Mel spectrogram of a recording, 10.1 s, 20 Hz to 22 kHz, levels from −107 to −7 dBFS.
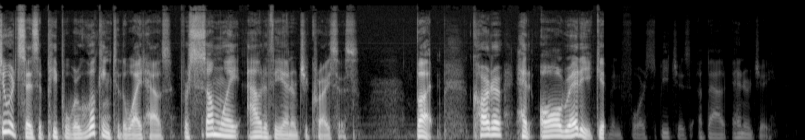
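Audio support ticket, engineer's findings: Audio dropout to a faint residue, 7.55 s to end of clip, right after "had already". Abrupt cut, not a fade. Gap carries only faint sound, roughly 35 dB under signal. Likely upstream signal loss while downstream path stayed live.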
